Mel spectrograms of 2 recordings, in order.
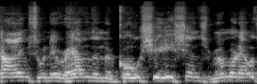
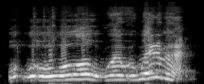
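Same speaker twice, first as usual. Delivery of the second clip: louder, halting objection; alarmed protest; 5 dB louder than usual. Retold or imitated. Prospect objecting to avoiding his friend, protesting. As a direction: cut in to stop him, retold.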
